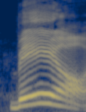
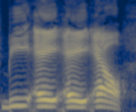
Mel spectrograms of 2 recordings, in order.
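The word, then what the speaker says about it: Baal: he was bail yeah you know we're pronouncing that wrong in Hebrew its ba al Bai I'll it was really two syllables they don't have diphthongs those two A's don't make one found two separate syllable same way for this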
